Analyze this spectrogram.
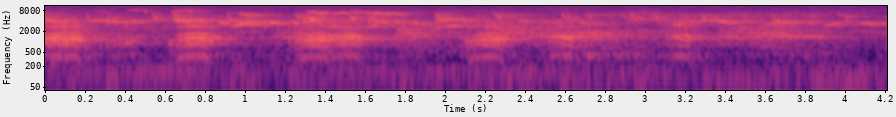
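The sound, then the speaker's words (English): Ravens, at least three or four of them, call to each other from a branch with harsh, throaty croaks and caws in a steady, repeated series of loud bursts. No people speak. “Three ravens. All sitting on a branch, talking to each other. It's hilarious. Oh, there's a fourth. It's right beside me.”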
